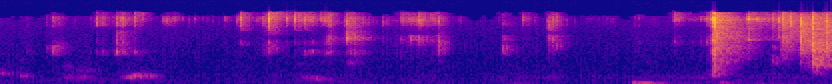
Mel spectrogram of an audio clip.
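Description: A small solid bar of white soap with an embossed top is held in both hands while its edge is scraped and carved with a small striped blade. Dry flakes crunch off in short, bright, crisp bursts with quiet gaps between them. The scraping builds to a louder, denser stretch of crunching at the end.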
